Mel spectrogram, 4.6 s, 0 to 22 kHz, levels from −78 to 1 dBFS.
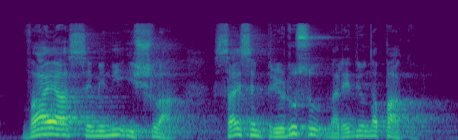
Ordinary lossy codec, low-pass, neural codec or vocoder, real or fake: none; 10.8 kHz; none; real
